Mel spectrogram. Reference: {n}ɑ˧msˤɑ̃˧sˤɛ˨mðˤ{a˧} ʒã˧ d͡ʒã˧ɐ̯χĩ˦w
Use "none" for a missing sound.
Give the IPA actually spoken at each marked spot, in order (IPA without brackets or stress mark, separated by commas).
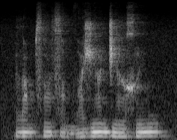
l, a˧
